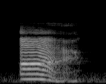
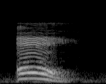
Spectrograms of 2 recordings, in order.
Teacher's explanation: the word pal has a short a sound ah and the word pale has a long a sound a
